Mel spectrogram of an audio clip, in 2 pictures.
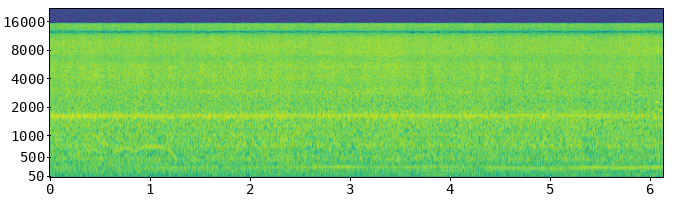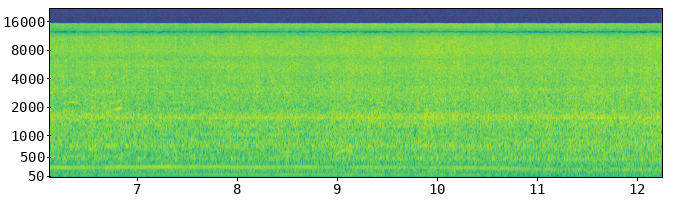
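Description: A heavy truck's diesel engine roars.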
